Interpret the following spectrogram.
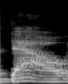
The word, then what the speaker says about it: Tao: thing that right that t-a-o or the Dao as it's pronounced in China is the essence of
